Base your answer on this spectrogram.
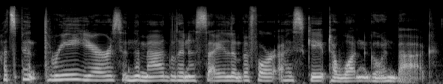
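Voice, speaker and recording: A woman acting out a dramatized monologue as an anguished asylum survivor recalling her past, halting, with emphatic repetitions. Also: on the low side, fairly even intonation, a little mellow. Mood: desperate, resolute. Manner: halting, emphatic repetition, sudden drops to whisper. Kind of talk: dramatized monologue, confessional testimony.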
